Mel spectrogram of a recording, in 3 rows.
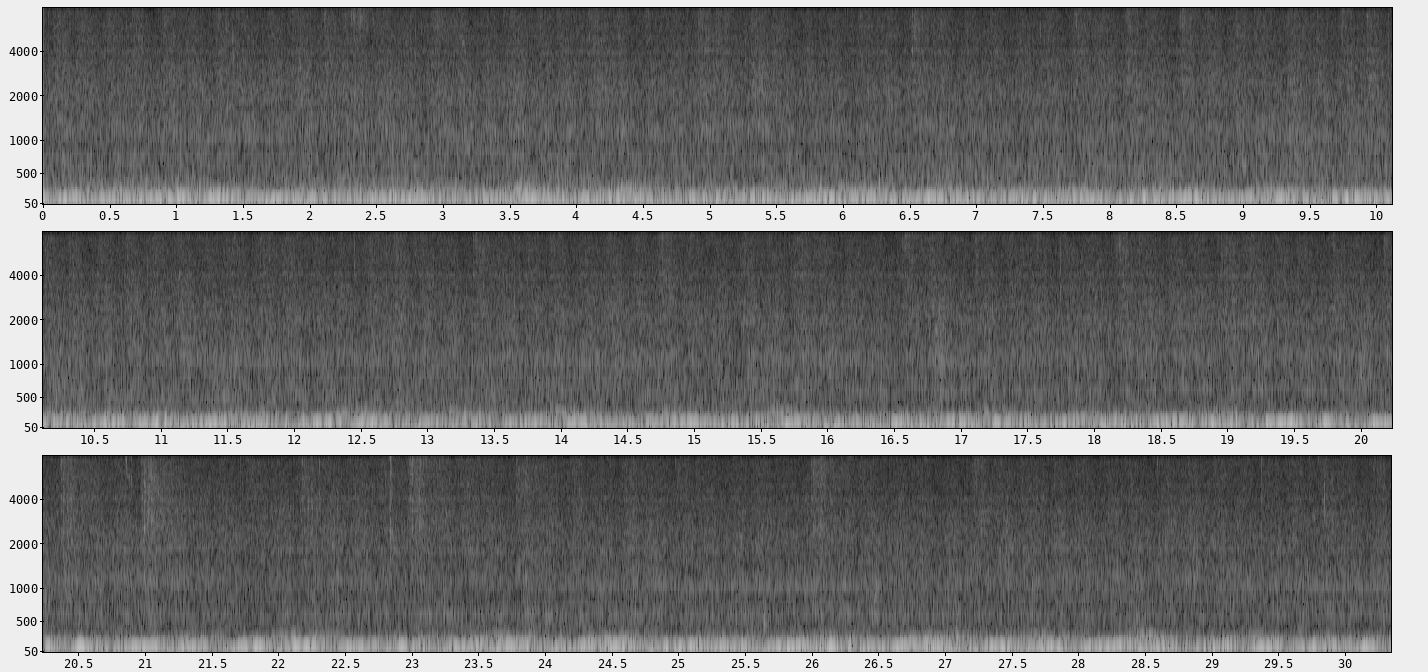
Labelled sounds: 3.1	9.1	vessel noise, 0 to 8.0 kHz

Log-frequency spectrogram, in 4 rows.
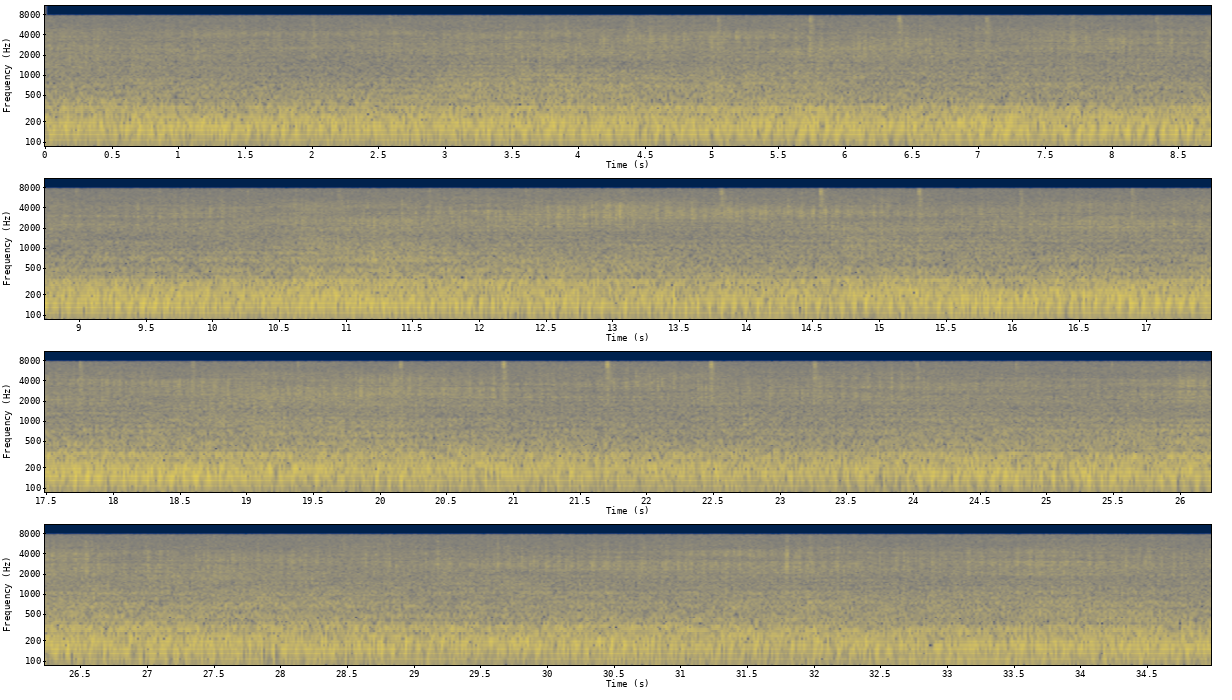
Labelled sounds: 11.8	12.0	vessel noise, 3.5 to 3.7 kHz
17.7	17.9	vessel noise, 4.0 to 4.2 kHz
21.4	21.7	vessel noise, 3.2 to 3.4 kHz
25.5	25.8	vessel noise, 2.3 to 2.6 kHz
31.0	31.2	vessel noise, 3.8 to 4.1 kHz

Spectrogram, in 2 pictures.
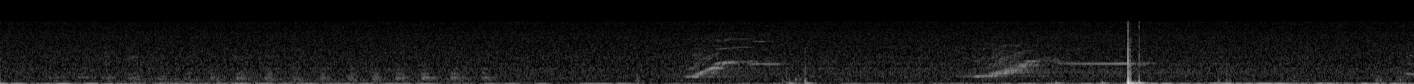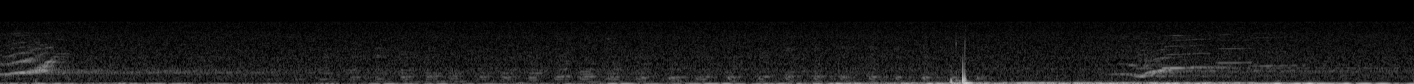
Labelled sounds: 7.1	7.8	humpback whale, 0.80 to 3.4 kHz
10.1	11.3	humpback whale, 0.80 to 1.3 kHz
14.1	14.7	humpback whale, 0.80 to 1.8 kHz
25.6	26.7	humpback whale, 0.80 to 3.9 kHz

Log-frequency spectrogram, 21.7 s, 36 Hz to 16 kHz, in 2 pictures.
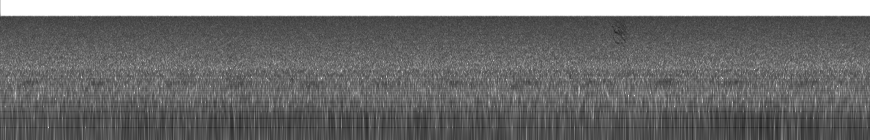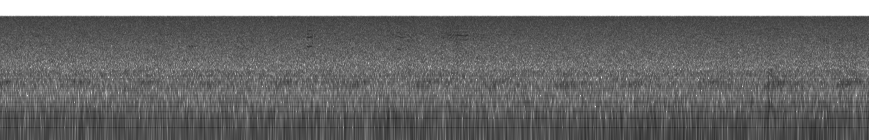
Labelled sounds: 16.5	16.8	Pacific white-sided dolphin, 3.3 to 3.5 kHz

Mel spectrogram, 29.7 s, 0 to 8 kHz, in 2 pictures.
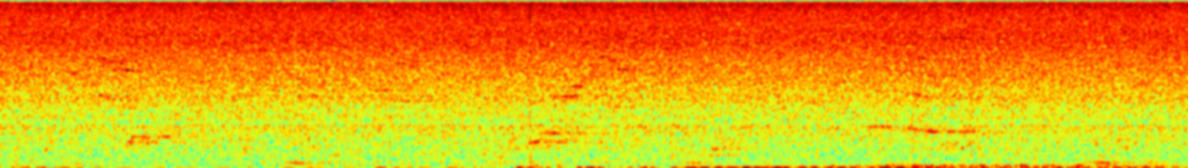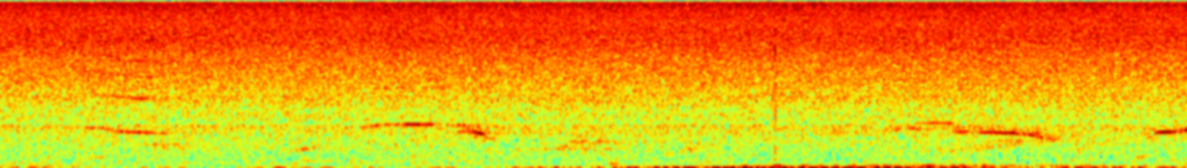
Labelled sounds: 26.4	26.8	humpback whale, 0.80 to 0.86 kHz

